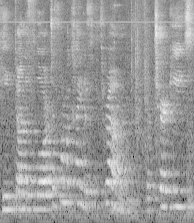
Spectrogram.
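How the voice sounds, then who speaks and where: Casting: female storyteller for radio drama, fairly high voice, unhurried, in a very echoey hall. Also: animated, dark tone. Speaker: narrator. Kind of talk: scripted storytelling in old-time radio performance. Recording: distant, echoey hall, faint noise.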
